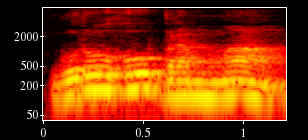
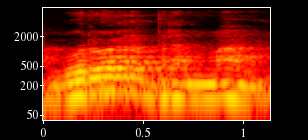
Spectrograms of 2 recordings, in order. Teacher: ಪೂರ್ವಪದ ಕೊನೆಯಲ್ಲಿರೋ ವಿಸರ್ಗದ ಬದಲು ರ ಆ್ಯಡ್ ಆಯಿತು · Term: ರೇಪಾದೇಶ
